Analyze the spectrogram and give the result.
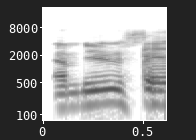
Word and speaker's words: Asmussen: That one's Steven Asmussen. I don't know how to pronounce Asmussen. – That right. – Asmussen.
